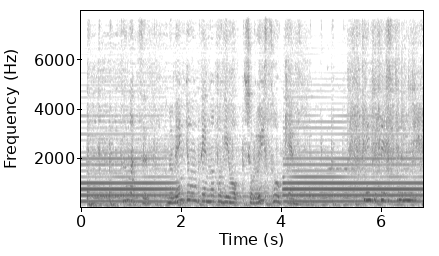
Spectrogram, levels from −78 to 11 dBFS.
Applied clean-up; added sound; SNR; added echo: none; Wind instrument, woodwind instrument; -2 dB; reverberation time 0.3 s.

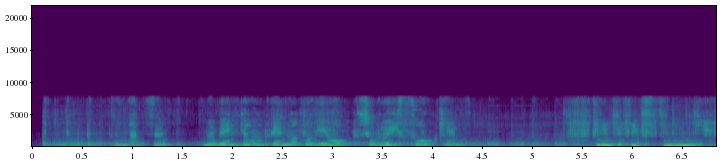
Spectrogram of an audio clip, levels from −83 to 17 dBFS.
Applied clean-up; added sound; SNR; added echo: neural separator model SepFormer DNS4.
